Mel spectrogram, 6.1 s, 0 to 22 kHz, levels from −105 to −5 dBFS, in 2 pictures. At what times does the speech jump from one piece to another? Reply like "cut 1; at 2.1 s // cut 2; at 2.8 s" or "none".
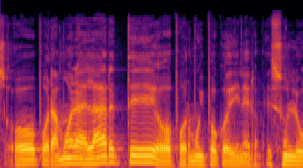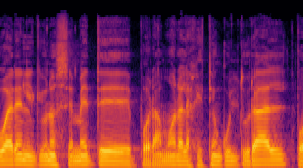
cut 1; at 2.6 s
